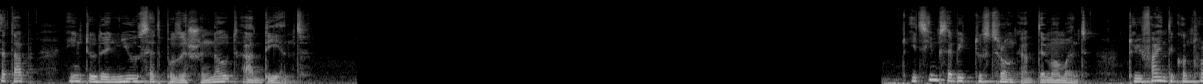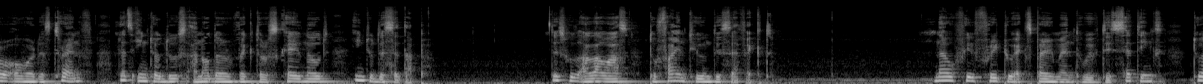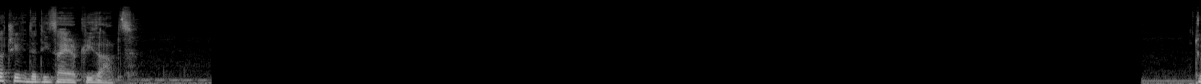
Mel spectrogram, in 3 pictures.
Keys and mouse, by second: 0.1 click, 0.4 click, 0.8 shift+a, 7.7-9.6 drag, 10.4-10.8 middle drag, 11.1-11.6 middle drag, 12.0 middle click, 12.7 click, 13.1 shift+d, 15.8-19.8 drag, 23.1-25.1 drag, 26.8 middle click, 29.1 click, 30.9-31.9 drag, 32.2-33.2 drag, 32.6 3, 33.2 middle click, 33.6-34.3 middle drag.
